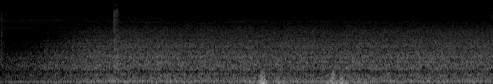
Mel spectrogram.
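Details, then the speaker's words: Hopsco ODF1500 outdoor wood furnace squirrel-cage blower fan, switched on manually, drawing 320 watts and moving 1500 CFM. Soft steady whoosh of air with a low even hum, no scraping or ticking; normal running. "320 watts is what that fan, it's a squirrel cage fan, 1500 cubic foot per minute. That's what that unit is putting out right now."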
